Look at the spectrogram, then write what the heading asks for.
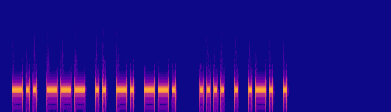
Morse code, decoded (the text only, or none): DOING HERE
